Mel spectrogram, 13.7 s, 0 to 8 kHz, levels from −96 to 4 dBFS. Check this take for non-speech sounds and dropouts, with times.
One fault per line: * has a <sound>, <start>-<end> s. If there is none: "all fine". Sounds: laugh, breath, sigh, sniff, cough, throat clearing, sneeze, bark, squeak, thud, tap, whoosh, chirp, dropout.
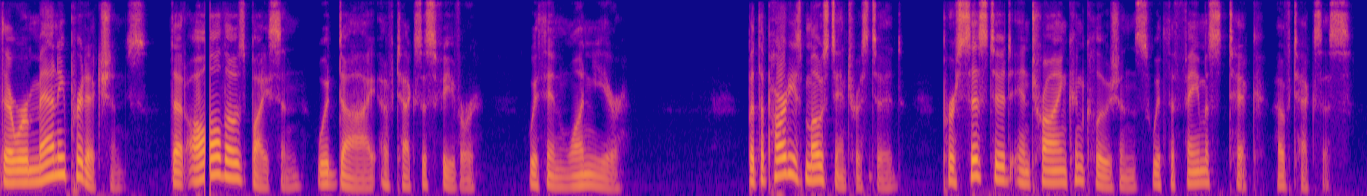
* has a dropout, 2.0-2.1 s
